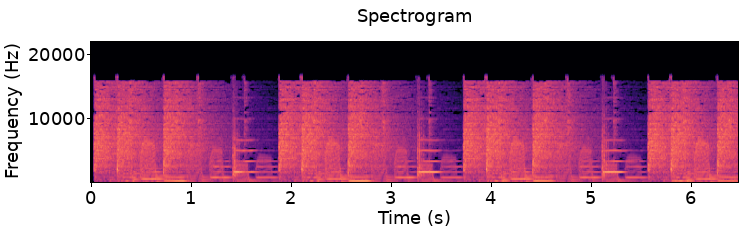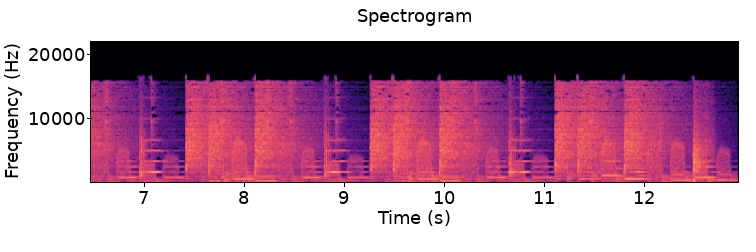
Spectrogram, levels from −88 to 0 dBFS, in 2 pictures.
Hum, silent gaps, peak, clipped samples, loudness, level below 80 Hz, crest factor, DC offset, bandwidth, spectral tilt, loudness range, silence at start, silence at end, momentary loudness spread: none; none; 0 dBFS; under 0.1%; -18 LUFS; -50 dBFS; 20 dB; under 0.1%; 17 kHz; 0 dB/octave; 1 LU; 0.05 s; 0 s; 7 LU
